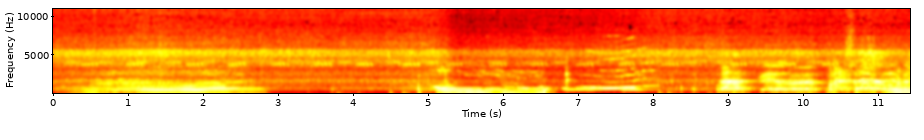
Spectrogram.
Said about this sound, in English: Guys, don't worry, it's just my whale songs. Just my whale songs. Helps me sleep.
